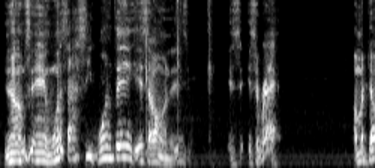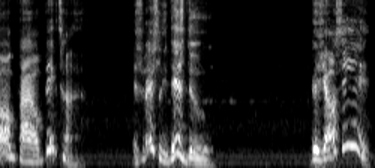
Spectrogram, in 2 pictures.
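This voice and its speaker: Heated, profane American man, animated. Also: a little high, husky. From United States. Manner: animated, profane, repeats himself when heated. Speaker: commentary host. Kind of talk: heated reaction commentary.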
